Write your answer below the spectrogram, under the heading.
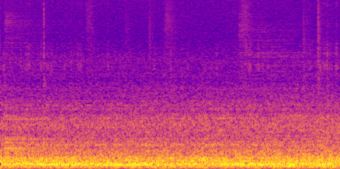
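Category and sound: vehicle, car interior driving noise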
